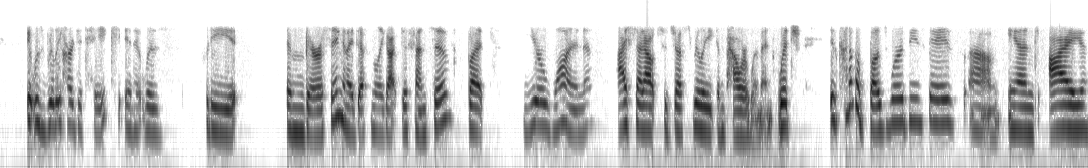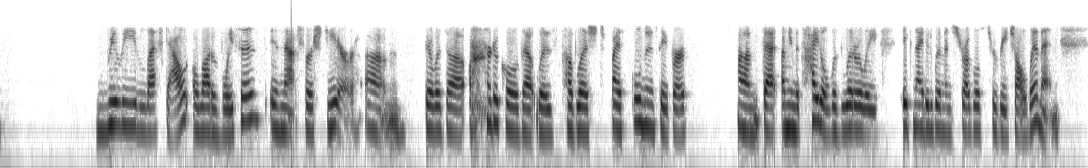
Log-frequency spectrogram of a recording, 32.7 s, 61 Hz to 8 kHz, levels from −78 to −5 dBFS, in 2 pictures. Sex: female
